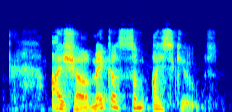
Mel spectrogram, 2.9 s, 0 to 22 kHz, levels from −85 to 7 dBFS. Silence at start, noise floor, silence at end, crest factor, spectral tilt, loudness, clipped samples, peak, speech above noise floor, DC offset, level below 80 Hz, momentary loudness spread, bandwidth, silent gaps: 0.15 s; -39 dBFS; 0.25 s; 18 dB; -5 dB/octave; -18 LUFS; under 0.1%; -2 dBFS; 21 dB; under 0.1%; -54 dBFS; 21 LU; 7.8 kHz; none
